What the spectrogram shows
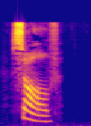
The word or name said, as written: solve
